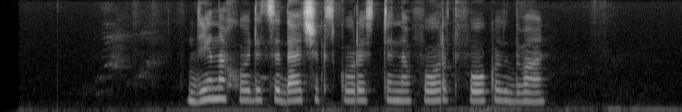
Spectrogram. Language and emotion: Russian, neutral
